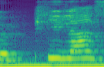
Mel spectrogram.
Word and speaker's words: Pilat: Donc en fait, euh, il faut savoir que Pila s'écrit P-I-L-A-T, puisque c'est un mot euh, qui arrive du gascon et qui signifie ta ».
